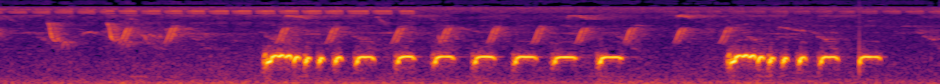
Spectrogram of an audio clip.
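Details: Javan zebra dove, known locally as perkutut, singing a long rolling phrase of about nine evenly repeated soft pulses, then a shorter rolled phrase. Sharp high chirps from other small birds are heard throughout.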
